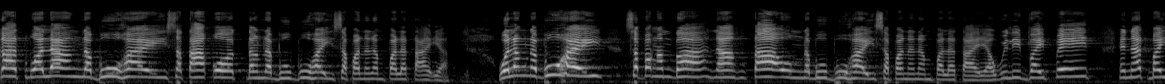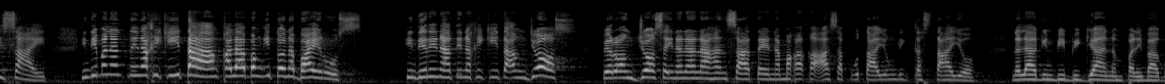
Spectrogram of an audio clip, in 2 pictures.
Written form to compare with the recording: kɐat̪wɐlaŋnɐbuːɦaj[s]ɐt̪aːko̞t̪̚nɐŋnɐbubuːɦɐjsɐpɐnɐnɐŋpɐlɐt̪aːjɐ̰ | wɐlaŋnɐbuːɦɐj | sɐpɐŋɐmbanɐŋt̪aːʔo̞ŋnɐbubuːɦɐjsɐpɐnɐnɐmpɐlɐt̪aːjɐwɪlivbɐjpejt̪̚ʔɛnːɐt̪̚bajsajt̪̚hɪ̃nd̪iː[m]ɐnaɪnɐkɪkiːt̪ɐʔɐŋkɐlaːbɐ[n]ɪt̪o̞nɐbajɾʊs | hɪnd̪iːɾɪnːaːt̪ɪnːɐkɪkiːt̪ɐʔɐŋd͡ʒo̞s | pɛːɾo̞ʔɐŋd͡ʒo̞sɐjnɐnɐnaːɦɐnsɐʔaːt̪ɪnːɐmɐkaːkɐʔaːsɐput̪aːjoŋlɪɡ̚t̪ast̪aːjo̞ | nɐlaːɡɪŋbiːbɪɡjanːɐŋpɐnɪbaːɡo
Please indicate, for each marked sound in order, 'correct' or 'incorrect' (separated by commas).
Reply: correct, correct, incorrect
